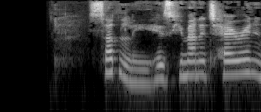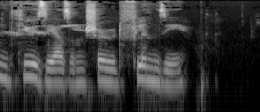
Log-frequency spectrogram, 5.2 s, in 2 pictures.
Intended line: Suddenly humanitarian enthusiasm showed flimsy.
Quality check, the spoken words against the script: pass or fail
fail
